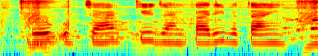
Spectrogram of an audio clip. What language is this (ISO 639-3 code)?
bho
